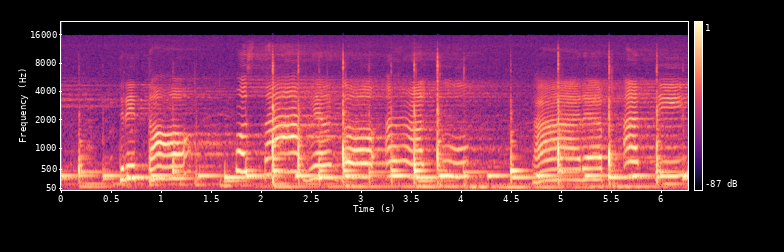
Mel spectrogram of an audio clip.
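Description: Live jaranan music from a gamelan-style ensemble: drum strokes and steady, repeated pitched notes, with a melody that slides and bends in pitch above them, strongest from about two seconds in.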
